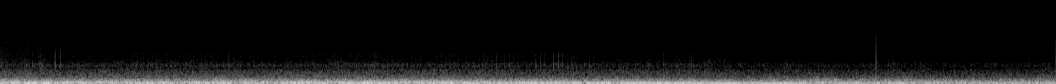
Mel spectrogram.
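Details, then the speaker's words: Un-restored 1937 Plymouth Business Coupe after clutch chatter fix (flywheel trued, no wobble, parallel and concentric): low, steady engine rumble pulling away with no shudder or judder; smooth clutch engagement, though new throwout bearing reportedly noisy. "So let's test it out, and I'll show you how smooth it is."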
